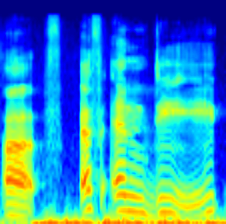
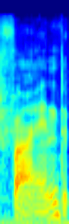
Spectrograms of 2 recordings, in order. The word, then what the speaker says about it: FND: He says, FND, which I guess is pronounced find, makes it easier to quickly search and navigate the App Store and the iTunes Store in general.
